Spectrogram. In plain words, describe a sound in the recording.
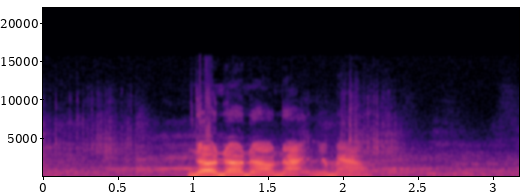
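A toddler squeals and babbles close by.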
